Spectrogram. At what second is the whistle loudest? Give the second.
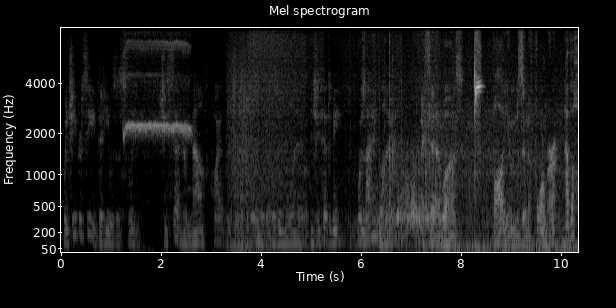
8 s.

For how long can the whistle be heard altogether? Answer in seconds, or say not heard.
3 s.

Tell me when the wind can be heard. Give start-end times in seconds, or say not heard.
3.3-10.3.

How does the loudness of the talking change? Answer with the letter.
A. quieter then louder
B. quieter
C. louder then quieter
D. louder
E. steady
D.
